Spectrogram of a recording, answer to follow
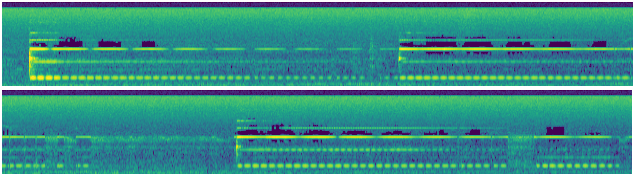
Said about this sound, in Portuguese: Ouça o som também que é suave e que se propaga desse gongo, trazendo você de volta para o espaço onde cada uma de nós está.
